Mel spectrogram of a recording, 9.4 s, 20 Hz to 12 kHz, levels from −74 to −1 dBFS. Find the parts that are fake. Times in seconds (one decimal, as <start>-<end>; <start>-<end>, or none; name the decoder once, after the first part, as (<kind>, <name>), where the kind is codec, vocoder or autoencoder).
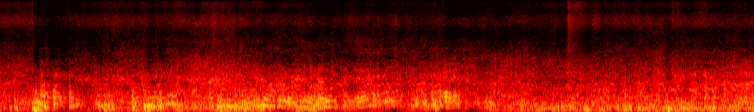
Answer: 0.0-9.4 (codec, SNAC)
